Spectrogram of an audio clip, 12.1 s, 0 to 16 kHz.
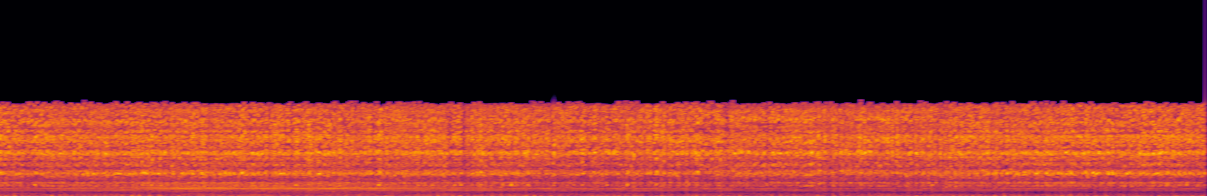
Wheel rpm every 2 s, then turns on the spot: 220, 220, 230, 220, 210, 210.
none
